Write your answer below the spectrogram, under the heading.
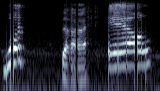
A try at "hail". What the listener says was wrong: Hail. It has 2 syllables.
